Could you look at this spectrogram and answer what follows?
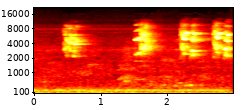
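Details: Pet lovebird giving four short, harsh high squawks at uneven intervals against quiet background hiss and a faint low hum; the owner wants it to sing the long ngekek song.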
